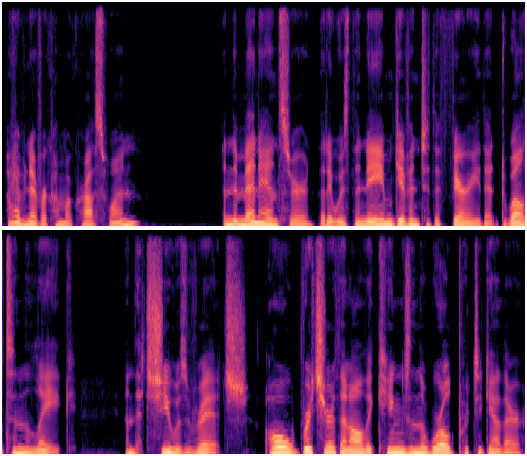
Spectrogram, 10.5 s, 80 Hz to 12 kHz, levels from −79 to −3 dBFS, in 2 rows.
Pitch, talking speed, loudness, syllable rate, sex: 200 Hz, 225 wpm, -18 LUFS, 5.7 syllables/s, female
